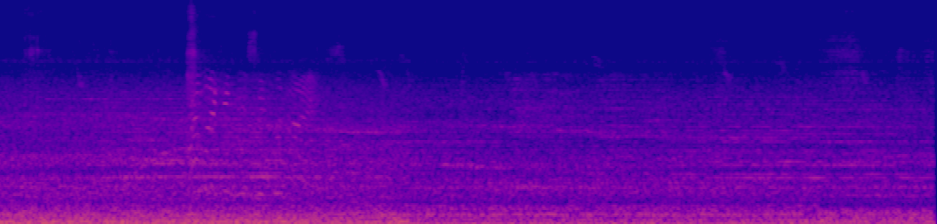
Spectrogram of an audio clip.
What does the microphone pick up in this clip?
person or small group shouting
